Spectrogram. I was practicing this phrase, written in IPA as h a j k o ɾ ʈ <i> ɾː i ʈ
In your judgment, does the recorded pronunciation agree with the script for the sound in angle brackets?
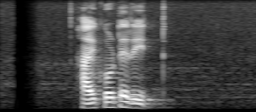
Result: no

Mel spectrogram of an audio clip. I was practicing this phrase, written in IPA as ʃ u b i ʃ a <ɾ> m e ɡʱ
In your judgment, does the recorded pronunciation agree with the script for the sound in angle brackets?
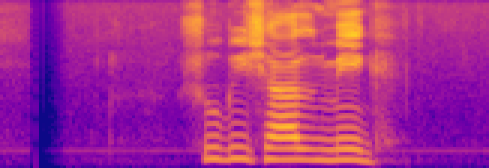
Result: no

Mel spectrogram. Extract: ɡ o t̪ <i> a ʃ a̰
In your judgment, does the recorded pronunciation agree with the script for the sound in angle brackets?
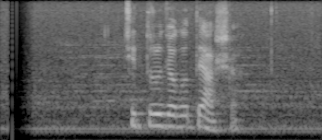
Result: no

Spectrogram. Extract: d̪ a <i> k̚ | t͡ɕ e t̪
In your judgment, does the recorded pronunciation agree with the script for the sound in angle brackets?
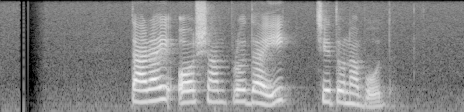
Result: yes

